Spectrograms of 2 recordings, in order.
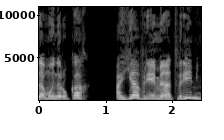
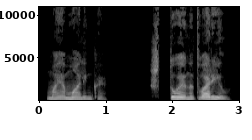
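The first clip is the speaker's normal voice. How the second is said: тихо, с горечью; 5 semitones lower, slower than usual. Acted. Раскаяние призрака над героиней.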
